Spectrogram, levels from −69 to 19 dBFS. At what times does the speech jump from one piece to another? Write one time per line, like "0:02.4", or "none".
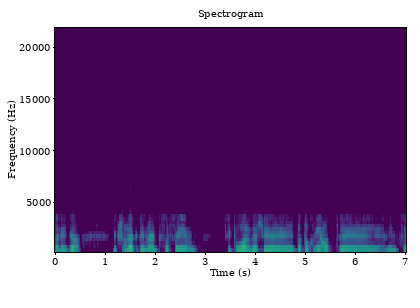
none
